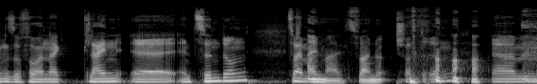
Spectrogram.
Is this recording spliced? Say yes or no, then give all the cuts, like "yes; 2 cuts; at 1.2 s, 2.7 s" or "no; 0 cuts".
yes; 2 cuts; at 2.9 s, 4.0 s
